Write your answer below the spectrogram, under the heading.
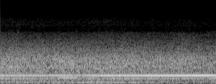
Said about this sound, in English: It's the sound of traffic.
